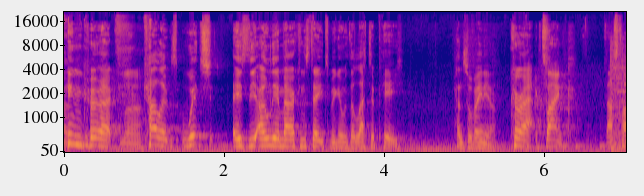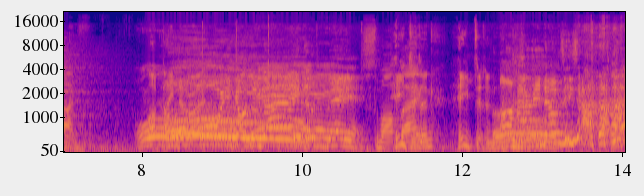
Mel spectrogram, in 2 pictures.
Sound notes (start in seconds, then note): 7.9 men cheering; 12.4 men laughing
